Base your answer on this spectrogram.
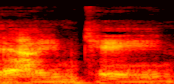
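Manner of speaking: low, electrolarynx talking-box voice. Recalling a masked figure who never talked until then, Kane's voice-box voice. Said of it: "Sorry to anyone who's a smoker and actually has to talk like this".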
